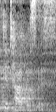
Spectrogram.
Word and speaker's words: Katabasis: How do you say it? I say catabasis.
